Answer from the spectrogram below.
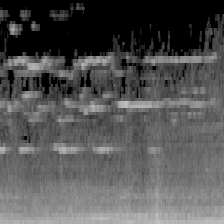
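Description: A heavy truck engine rumbles steadily with a low drone as the truck is moved into position at a work spot, joined by a hissing air brake burst and faint high whines, with no talking.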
